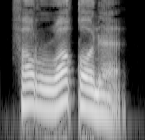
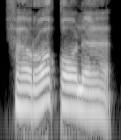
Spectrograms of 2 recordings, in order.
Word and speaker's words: فرقنا: أيضا من المواضع التي يخطئ فيها بعض الناس الآية رقم 50 في قوله سبحانه وتعالى وإذ فرقنا بكم البحر، كلمة فرقنا بعض الناس ينطقها بالتشديد فيقول فرقنا، والصواب أن الراء مفتوحة غير مشددة، فنقرأها فرقنا ولا نقول فرقنا.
